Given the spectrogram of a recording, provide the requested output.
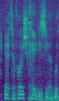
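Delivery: plain reading voice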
